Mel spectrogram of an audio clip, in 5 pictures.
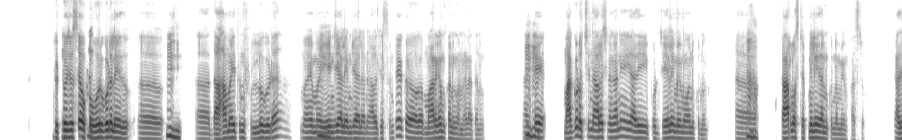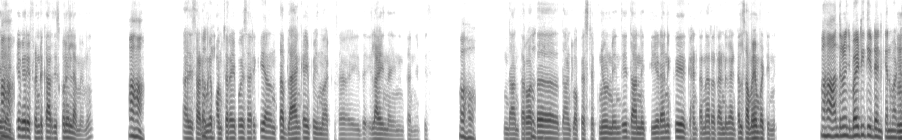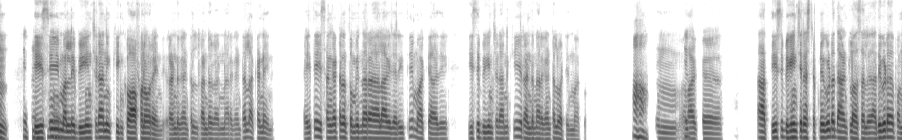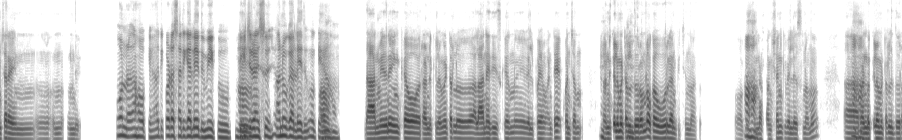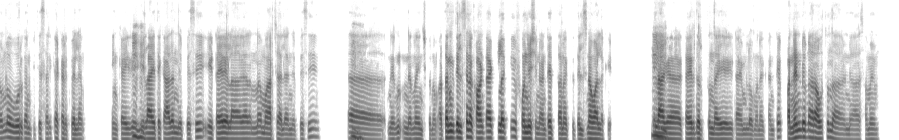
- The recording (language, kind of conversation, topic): Telugu, podcast, స్నేహితుడి మద్దతు నీ జీవితాన్ని ఎలా మార్చింది?
- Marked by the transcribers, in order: in English: "ఫుల్"; in English: "స్టెప్‌ని"; in English: "ఫ్రెండ్"; in English: "సడెన్‌గా"; in English: "స్టెప్ని"; in English: "స్టెప్ని‌నీ"; in English: "హాల్ఫ్ అన్ అవర్"; tapping; in English: "స్టెప్ని"; in English: "ఫంక్షన్‌కి"; in English: "టైర్"; in English: "కాంటాక్ట్‌లకి"; in English: "టైర్"; other background noise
